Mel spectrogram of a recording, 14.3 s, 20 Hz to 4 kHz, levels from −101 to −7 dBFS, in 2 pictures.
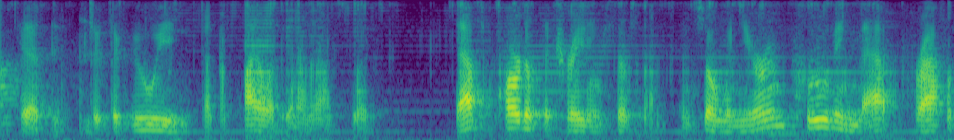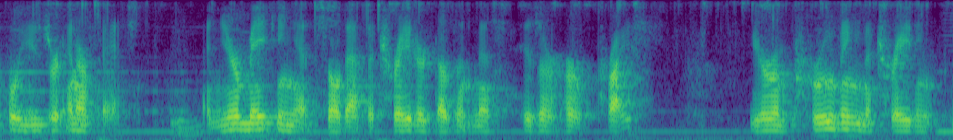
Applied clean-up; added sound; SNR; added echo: neural separator model SepFormer DNS4.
